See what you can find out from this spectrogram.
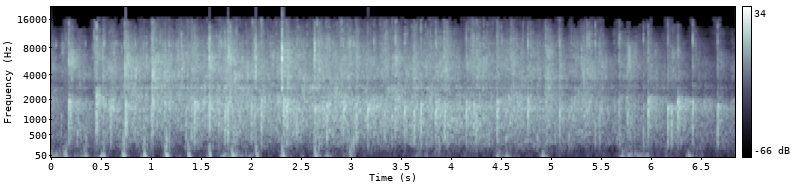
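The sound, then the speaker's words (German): A crowd cheers and applauds in an audio drama. Dense clapping and jubilant noise stay loud and continuous from start to finish. “Total klasse, besonders auch der Jubel, richtig authentisch.”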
